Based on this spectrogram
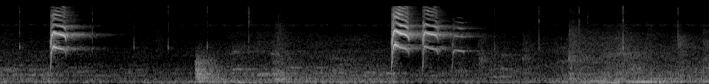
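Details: Parrot chatting with its owner: one sharp grating squawk early, then a close pair of harsh squawks near the fourth second, with a soft thud and faint background murmur between.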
